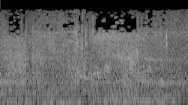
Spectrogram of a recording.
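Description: A rocket launches with a whoosh.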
